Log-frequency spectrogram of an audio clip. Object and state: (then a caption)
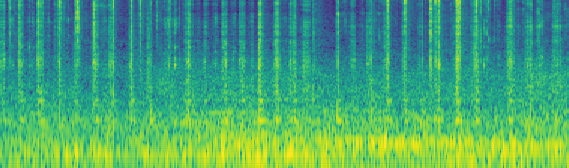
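Varnished oil painting scraped with a blade. A scalpel blade scrapes the varnish of a cracked, varnished oil painting on canvas in quick, short strokes. Each stroke makes a dry, bright scratch that cuts off instantly, over a steady low rumble.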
